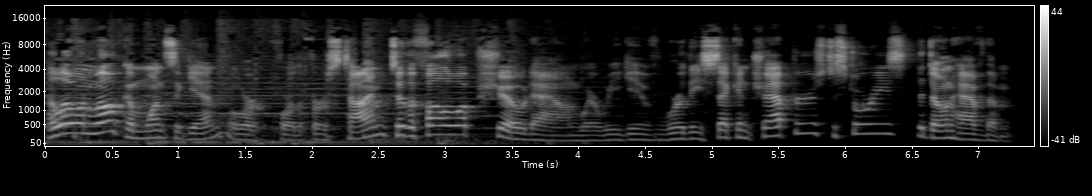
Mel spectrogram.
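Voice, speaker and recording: A man's voice: fairly high pitch, big pitch swings, moderate pace, few pauses, bright, forceful tone, faint music behind. A man hosting a podcast in casual conversation about film. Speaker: podcast host.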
